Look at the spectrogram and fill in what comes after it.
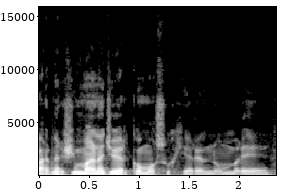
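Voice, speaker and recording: Recorded very cleanly against a silent background, the speaker has an Italian accent and ordinary pitch variation. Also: man. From Italy. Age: 40s. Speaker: software partnership manager. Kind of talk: podcast interview. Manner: halting.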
